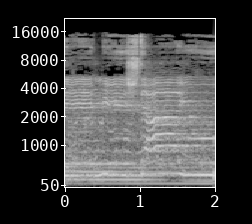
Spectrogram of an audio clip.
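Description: A girl singing a pop song into a microphone over a backing track with a steady bass note, played through the stage speakers.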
